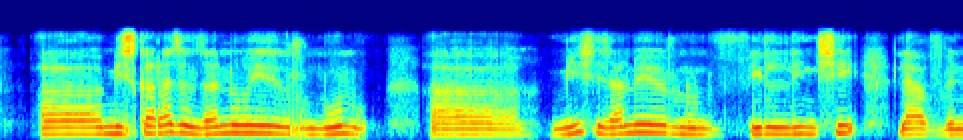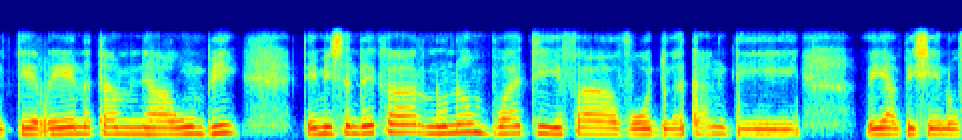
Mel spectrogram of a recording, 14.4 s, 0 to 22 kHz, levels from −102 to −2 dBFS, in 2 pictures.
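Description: From start to finish the speech carries Opus voice compression damage, and it's heavy. Nothing survives above about 9 kHz, and the coarse SILK excitation coding leaves it muffled, hoarse and a bit robotic, which fits a wideband stream squeezed to around 10 kbps.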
